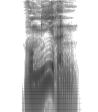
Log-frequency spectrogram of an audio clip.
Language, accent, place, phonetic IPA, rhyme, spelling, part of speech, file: German, Germany, Berlin, [voˈmiːʁən], -iːʁən, vomieren, verb, De-vomieren.ogg
- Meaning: to vomit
